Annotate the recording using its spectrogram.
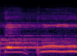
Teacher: jangan tebalkan huruf ta kerana nak tebalkan huruf sad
